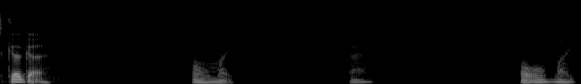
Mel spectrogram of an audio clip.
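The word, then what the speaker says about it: 哥哥: I just pronounced that GG this whole time. It's Guga.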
